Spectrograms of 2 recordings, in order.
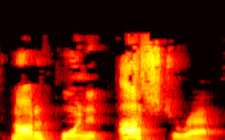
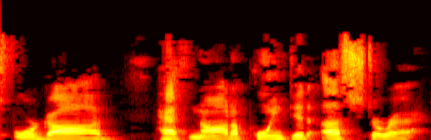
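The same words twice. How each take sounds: First: Louder stress on us; emphasized. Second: Slow, deliberate reading of us to wrath; slow scripture read. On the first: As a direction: punch us in Not appointed us to wrath. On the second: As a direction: read it slowly, weighing each word. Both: Shown as a demonstration. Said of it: "He emphasizes".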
